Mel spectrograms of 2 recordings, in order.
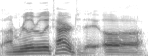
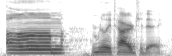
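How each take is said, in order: First: A filled pause comes after the sentence. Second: A filled pause comes before the sentence.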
